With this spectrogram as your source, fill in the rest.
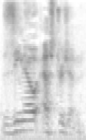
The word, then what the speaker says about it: xenoestrogen: right the technical term for this is x-e-n-o xenoestrogen so it's it's spelled with the x but it's pronounced like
